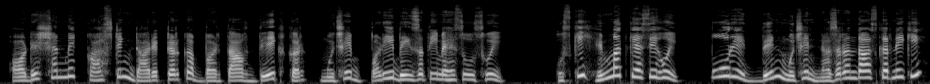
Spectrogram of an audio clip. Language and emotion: Hindi, angry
